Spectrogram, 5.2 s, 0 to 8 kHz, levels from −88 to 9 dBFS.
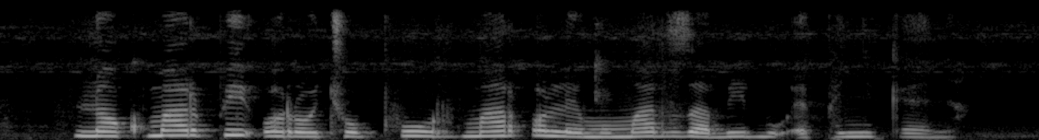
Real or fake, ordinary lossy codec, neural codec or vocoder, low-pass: real; none; none; 7.2 kHz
